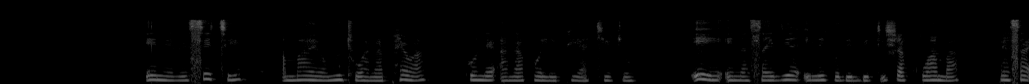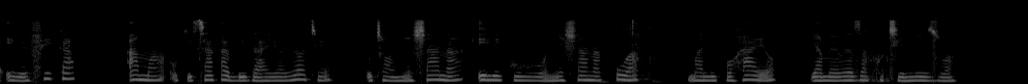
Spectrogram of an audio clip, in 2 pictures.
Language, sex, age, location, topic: Swahili, female, 25-35, Kisumu, finance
